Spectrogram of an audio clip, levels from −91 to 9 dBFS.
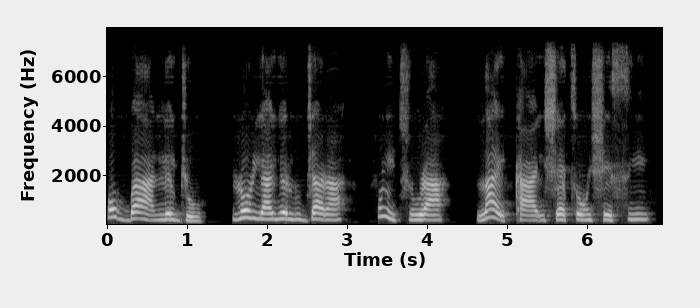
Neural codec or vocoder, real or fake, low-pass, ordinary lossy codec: codec, 16 kHz, 4 kbps, FunCodec, trained on LibriTTS, 50 frames a second; fake; 7.2 kHz; none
